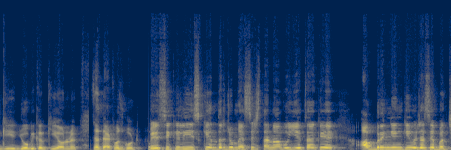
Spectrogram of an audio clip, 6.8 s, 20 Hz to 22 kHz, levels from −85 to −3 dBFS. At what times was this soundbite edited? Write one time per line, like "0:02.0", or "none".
0:01.2
0:02.2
